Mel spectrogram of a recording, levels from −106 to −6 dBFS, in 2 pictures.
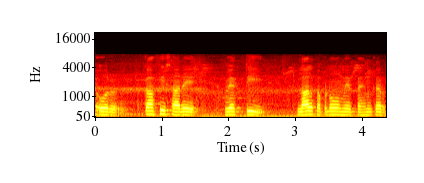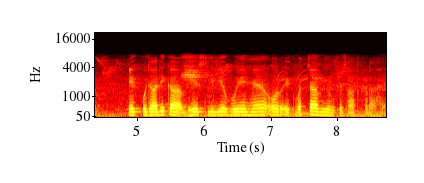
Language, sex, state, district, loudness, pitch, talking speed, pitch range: Hindi, male, Rajasthan, Churu, -28 LUFS, 145 Hz, 160 wpm, 130-150 Hz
